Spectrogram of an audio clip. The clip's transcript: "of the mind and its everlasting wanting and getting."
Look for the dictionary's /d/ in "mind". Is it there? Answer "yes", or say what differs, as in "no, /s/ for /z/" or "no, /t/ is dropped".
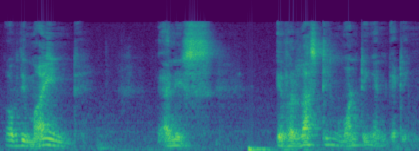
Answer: yes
